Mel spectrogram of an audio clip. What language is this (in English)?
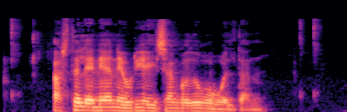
Basque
